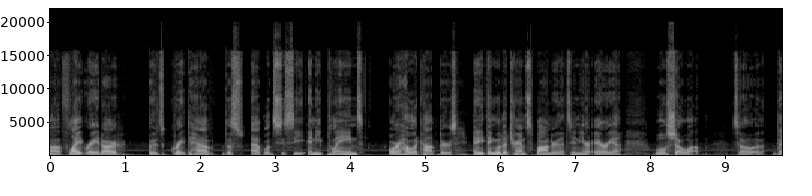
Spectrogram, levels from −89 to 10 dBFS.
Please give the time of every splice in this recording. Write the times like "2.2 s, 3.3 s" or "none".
3.3 s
